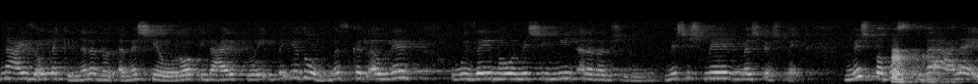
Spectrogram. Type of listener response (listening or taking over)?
listening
